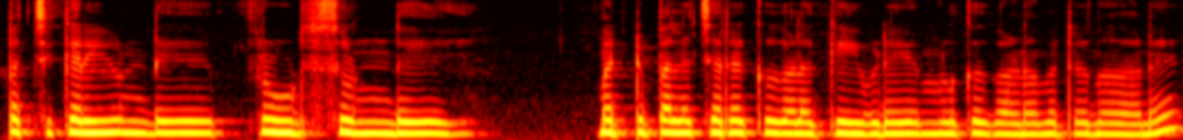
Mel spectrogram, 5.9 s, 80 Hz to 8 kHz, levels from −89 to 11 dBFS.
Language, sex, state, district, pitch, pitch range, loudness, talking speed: Malayalam, female, Kerala, Kozhikode, 240 Hz, 225-250 Hz, -14 LUFS, 110 wpm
